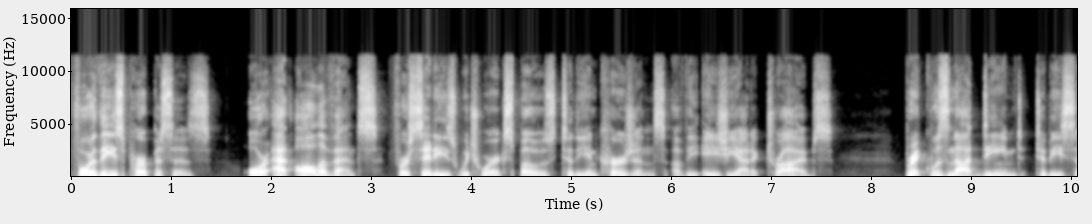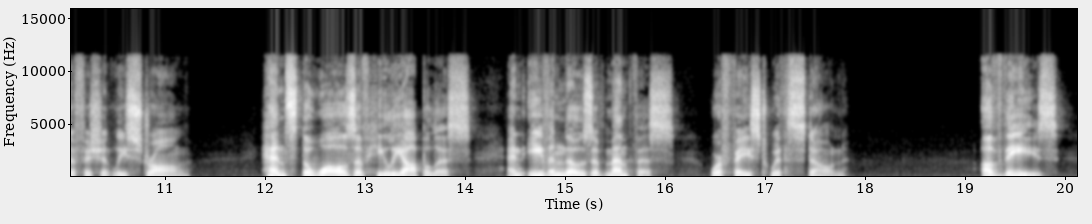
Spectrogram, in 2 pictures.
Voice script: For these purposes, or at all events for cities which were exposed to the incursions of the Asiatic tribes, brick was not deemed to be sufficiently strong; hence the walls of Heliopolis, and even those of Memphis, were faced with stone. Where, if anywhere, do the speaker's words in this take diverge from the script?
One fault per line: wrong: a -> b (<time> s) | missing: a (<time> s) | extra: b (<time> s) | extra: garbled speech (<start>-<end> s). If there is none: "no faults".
extra: Of these (19.2 s)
